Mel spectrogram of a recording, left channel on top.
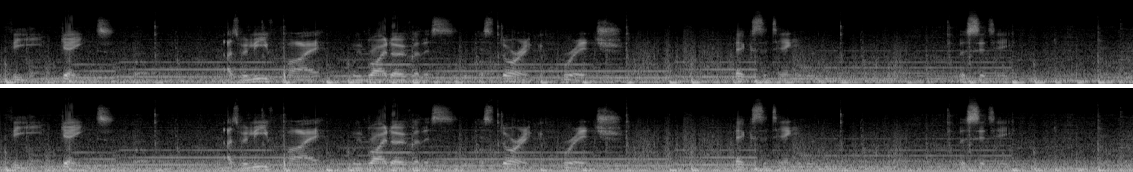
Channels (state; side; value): noise; right; hum, 3 dB below the sound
